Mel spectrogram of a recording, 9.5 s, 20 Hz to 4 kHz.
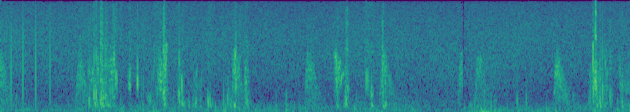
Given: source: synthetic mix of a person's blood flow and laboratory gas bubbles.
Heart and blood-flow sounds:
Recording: Doppler ultrasound of blood flow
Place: subclavian vein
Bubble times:
1.31-1.77 s: bubbles
1.91-1.98 s: bubbles
2.02-2.52 s: bubbles
2.65-3.03 s: bubbles
3.07-3.22 s: bubbles
3.37-3.74 s: bubbles
5.00-5.25 s: bubbles
5.46-5.62 s: bubbles
5.71-5.81 s: bubbles
8.80-9.19 s: bubbles
9.27-9.46 s: bubbles
From the record:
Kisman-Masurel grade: 232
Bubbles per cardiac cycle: several, 3 to 8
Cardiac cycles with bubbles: 50 to 99%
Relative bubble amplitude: moderate (0.250 to 0.450)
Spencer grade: 3 (all of the cardiac periods contain showers or single bubble signals, but not dominating or overriding the cardiac motion signals)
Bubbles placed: anywhere in the cardiac cycle

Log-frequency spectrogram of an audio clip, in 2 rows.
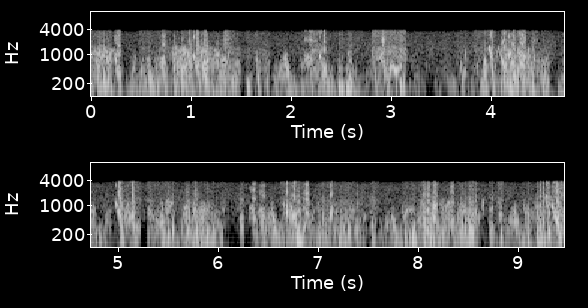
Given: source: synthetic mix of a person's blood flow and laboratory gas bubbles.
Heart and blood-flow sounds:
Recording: Doppler ultrasound of blood flow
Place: precordium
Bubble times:
0.00-0.33 s: bubbles
0.47-1.49 s: bubbles
1.52-1.79 s: bubbles
2.08-2.71 s: bubbles
2.81-3.19 s: bubbles
3.67-4.61 s: bubbles
4.95-5.23 s: bubbles
5.28-6.08 s: bubbles
6.20-6.50 s: bubbles
6.62-7.61 s: bubbles
7.83-8.86 s: bubbles
9.03-9.47 s: bubbles
From the record:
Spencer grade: 4 (maximum detectable bubble signal sounding continuously throughout systole and diastole of every cardiac period, and overriding the amplitude of the normal cardiac signals)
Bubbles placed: only in the low amplitude regions of the cardiac cycle

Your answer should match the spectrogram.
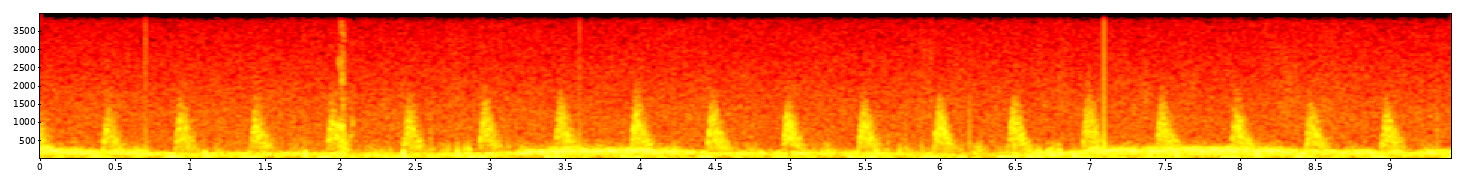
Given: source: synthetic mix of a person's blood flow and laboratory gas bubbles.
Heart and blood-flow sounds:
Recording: Doppler ultrasound of blood flow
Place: subclavian vein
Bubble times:
1.98-2.10 s: bubbles
From the record:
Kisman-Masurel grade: 112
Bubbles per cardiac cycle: 1 to 2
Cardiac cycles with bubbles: 1 to 10%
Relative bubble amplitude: moderate (0.250 to 0.450)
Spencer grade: 1 (occasional bubble signal discernible with the cardiac motion signal, with majority of cardiac periods free of bubbles)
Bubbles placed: anywhere in the cardiac cycle

